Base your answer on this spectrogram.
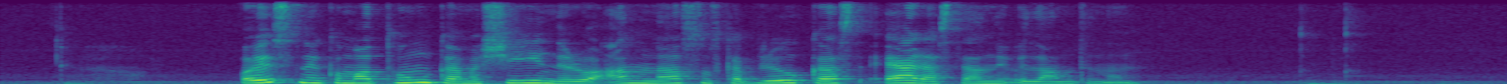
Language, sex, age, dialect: Faroese, female, 36-60, Norðurstreymoy/Eysturoy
